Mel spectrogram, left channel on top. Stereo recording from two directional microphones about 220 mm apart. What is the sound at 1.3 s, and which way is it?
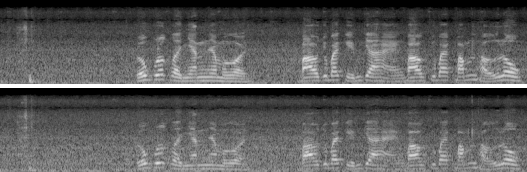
Speech, 45° left (ahead or behind).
